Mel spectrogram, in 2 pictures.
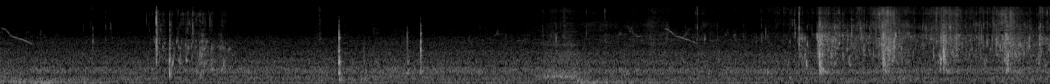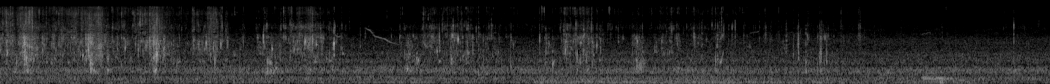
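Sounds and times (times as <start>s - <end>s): water trickling: 6.8s - 21.0s
hands splashing in water: 7.6s - 19.2s.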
